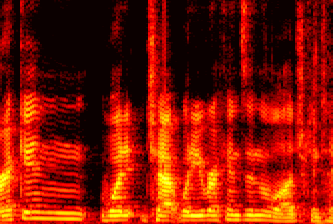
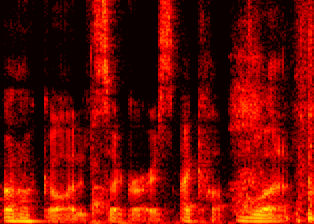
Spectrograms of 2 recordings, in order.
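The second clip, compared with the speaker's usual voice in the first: disgusted; 3 semitones lower, 8 dB quieter, slower than usual. Real, not acted. Grossed out by fork.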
